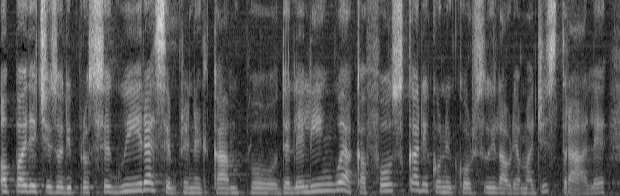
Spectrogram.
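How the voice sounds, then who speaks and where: Light background noise runs under a woman's voice. She talks at a moderate pace with ordinary pitch variation. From Italy, Venice; Italy. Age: 20s. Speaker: university student. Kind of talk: video CV self-presentation. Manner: slightly halting, with fillers. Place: studio.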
